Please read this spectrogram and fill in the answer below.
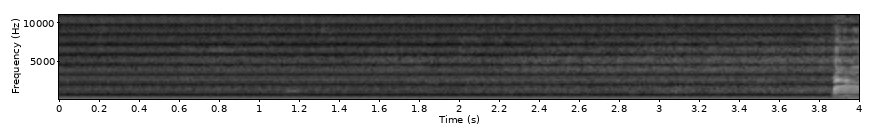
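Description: Steady electrical mains hum with its overtones on an old broadcast tape's audio track, with faint hiss under it and no other sound rising above it.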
